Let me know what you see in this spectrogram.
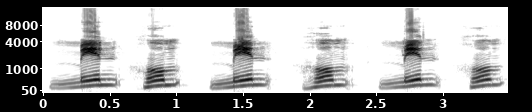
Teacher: یہاں پر نون ساکن کے بعد ہا حروف اظہار کا ہے, لہٰذا یہاں پر غنہ بھی نہیں ہوگا, کلکلا بھی نہیں ہوگا , یعنی کہ آواز لوٹ کر بھی نہیں آئے گی, اور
